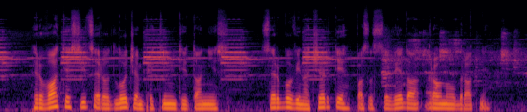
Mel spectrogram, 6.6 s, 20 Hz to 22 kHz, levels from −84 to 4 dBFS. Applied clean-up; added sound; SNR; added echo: none; Alarm; 11 dB; none.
